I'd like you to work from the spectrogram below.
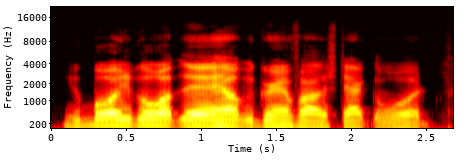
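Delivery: put-on lazy Maine accent, laid thick. Imitating what people said growing up: imitating Maine locals' lazy accent. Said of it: "That's what they would say to me".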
